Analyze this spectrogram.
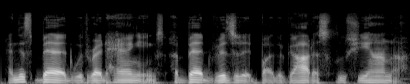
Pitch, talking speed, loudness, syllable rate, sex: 90 Hz, 190 wpm, -19 LUFS, 4.9 syllables/s, male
